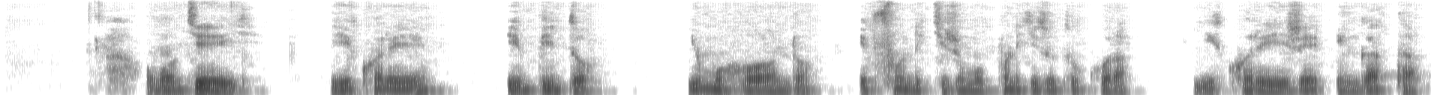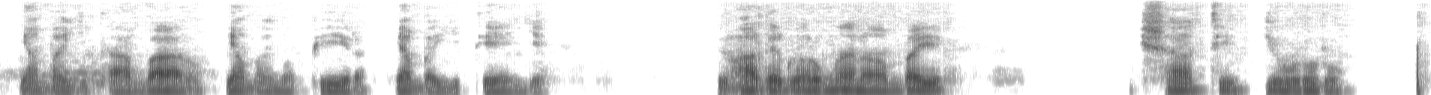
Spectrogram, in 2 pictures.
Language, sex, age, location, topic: Kinyarwanda, male, 25-35, Huye, health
